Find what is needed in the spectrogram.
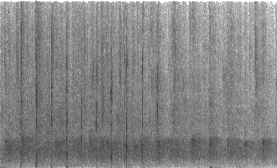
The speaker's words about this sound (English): I would like to have a round of applause for one of the greatest presentations I've ever seen in my life.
